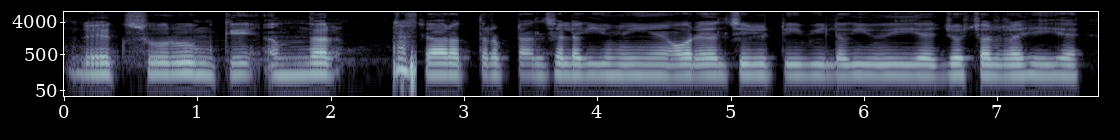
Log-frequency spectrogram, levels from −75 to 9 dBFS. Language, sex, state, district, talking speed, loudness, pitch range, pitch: Hindi, male, Uttar Pradesh, Ghazipur, 155 wpm, -23 LUFS, 135-140 Hz, 135 Hz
